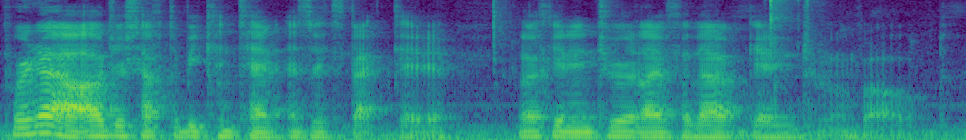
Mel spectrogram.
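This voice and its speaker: A man's voice: on the low side, fast talker. A man reading a visual novel aloud for a gaming video, narrating the story and dropping into casual, slangy, sometimes sweary asides. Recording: roomy echo, music behind. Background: game music.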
